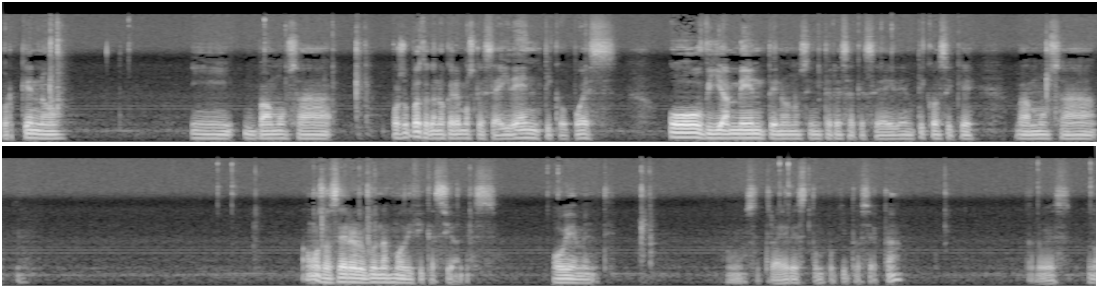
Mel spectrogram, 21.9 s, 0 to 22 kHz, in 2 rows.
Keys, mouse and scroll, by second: 0.5 Return, 1.3-3.5 drag, 4.7 scroll down 2, 4.7-6.1 drag, 7.2-8.4 drag, 8.9 click, 10.5 r, 13.1 click, 13.5-15.9 drag, 14.2 Caps_Lock, 16.5 click, 17.3 r, 18.7-20.6 drag, 21.3-21.8 drag.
